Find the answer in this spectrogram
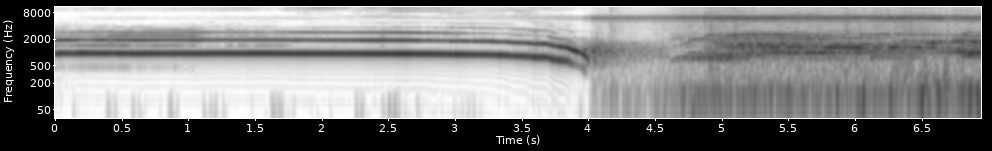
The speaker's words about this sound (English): How many coyotes are out you there? You don't see any, but God, doesn't it just sound like there's a million of them?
